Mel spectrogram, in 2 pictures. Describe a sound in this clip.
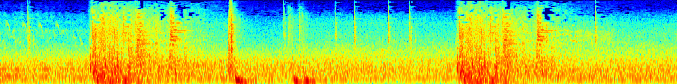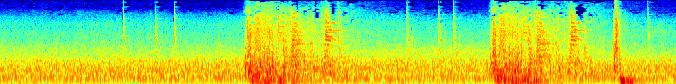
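Buildings crash and rumble in short bursts as they are torn down.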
